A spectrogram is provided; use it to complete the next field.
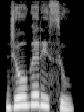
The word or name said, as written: ಜೋಗರಿಸು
